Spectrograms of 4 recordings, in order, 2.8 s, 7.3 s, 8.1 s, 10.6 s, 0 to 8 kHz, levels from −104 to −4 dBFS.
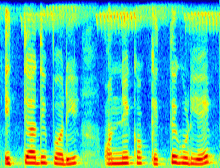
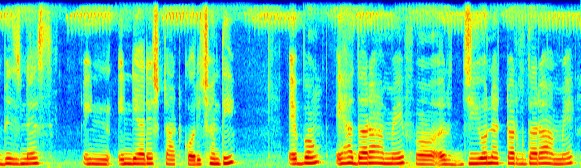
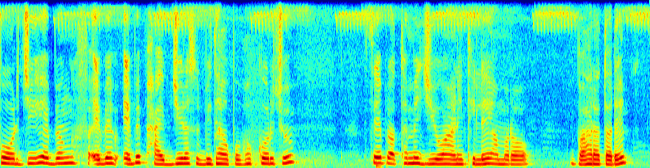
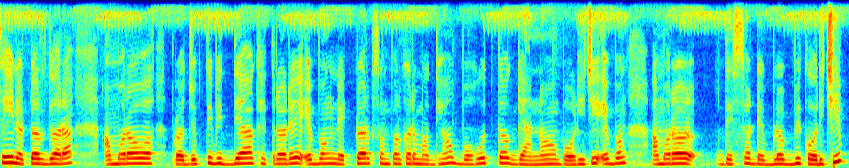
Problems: none marked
